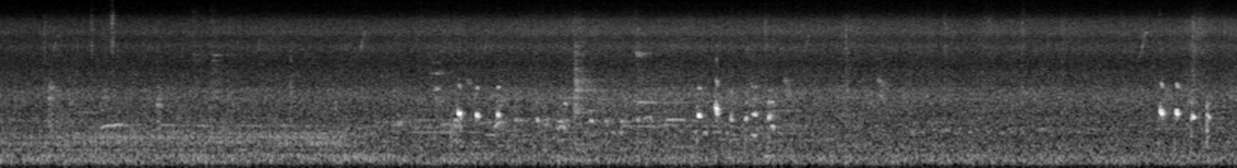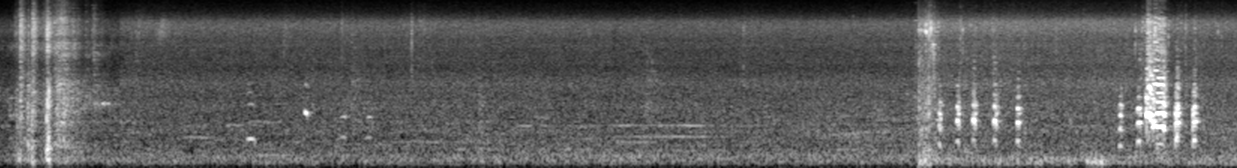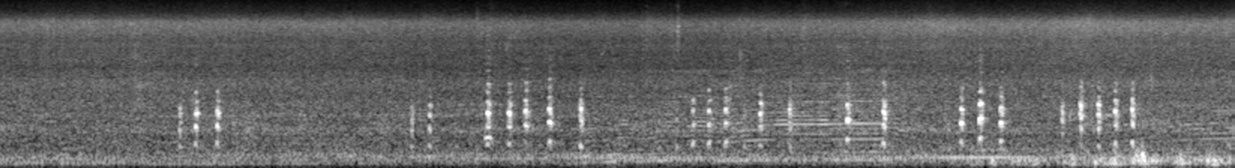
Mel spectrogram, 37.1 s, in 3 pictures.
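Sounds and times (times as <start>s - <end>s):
sharp rustle: 12.5s - 13.6s.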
